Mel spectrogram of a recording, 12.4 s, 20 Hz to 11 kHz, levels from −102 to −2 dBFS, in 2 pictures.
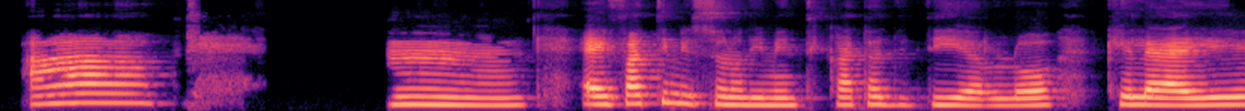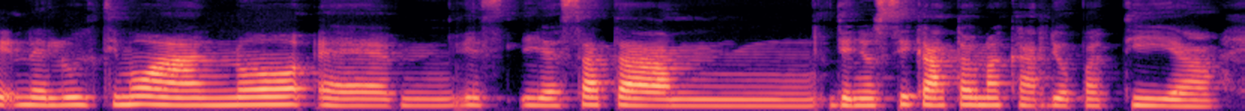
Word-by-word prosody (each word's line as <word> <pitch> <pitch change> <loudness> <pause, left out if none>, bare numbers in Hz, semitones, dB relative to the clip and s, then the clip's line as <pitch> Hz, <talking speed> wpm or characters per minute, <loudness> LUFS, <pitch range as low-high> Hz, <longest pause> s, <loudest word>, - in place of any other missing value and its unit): Ah! 275 +2 +2 1.1
Mh, 225 -2 0 0.3
eh 240 - +6
infatti 255 +4 +2
mi 260 -3 -2
sono 230 -3 -1
dimenticata 215 +1 -2
di 215 -1 -8
dirlo, 210 -1 0 0.2
che 235 - -1
lei 220 +1 +5
nell'ultimo 225 +2 -1
anno, 225 +1 +3
ehm, 195 -1 -4
gli 215 - -11
è - - -4
s 210 0 -16
gli 215 0 -6
è 200 - -1
stata, 205 -1 +2
mhmm, 190 -1 -6
diagnosticata 210 +1 0
una 215 0 0
cardiopatia. 195 -2 -4
215 Hz, 115 wpm, -22 LUFS, 200-230 Hz, 1.1 s, eh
